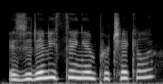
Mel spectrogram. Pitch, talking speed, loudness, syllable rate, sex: 275 Hz, 185 wpm, -14 LUFS, 7.2 syllables/s, female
